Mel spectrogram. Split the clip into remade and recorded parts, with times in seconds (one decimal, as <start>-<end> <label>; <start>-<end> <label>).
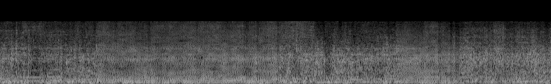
0.0-1.0 recorded; 1.0-2.8 remade; 2.8-4.0 recorded; 4.0-4.6 remade; 4.6-5.5 recorded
